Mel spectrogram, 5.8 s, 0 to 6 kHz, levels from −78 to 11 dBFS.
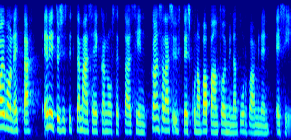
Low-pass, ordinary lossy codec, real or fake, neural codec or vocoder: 5.4 kHz; none; fake; codec, 16 kHz, about 1 kbps, DyCAST, with the encoder's durations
